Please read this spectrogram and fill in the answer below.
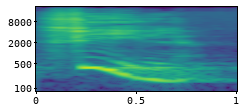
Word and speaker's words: viel: C'est pareil dans le mot viel, V-I-E-L, qui signifie beaucoup. Le I-E est un I long et le V se prononce fe. Viel.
